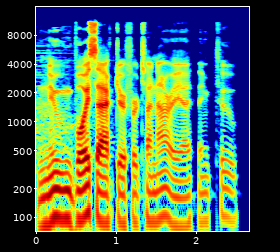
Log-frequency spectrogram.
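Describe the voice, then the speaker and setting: A man's voice: deep voice, little pitch movement, normal speed, a little hiss or hum. A man giving casual gameplay commentary as a streamer, musing aloud and repeating himself. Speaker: gaming streamer.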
